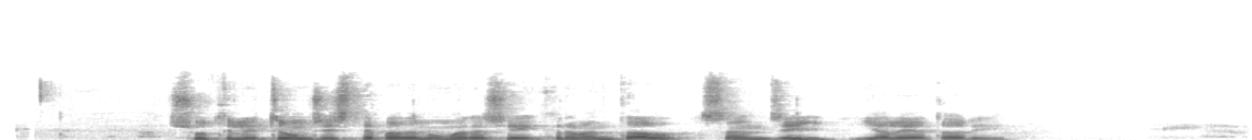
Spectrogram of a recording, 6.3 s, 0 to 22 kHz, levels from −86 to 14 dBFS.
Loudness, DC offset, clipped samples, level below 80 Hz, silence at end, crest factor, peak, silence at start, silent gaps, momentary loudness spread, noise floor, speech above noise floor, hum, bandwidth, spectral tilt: -28 LUFS; under 0.1%; under 0.1%; -74 dBFS; 1.25 s; 20 dB; -10 dBFS; 0.85 s; none; 7 LU; -79 dBFS; 52 dB; none; 10.5 kHz; -5 dB/octave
